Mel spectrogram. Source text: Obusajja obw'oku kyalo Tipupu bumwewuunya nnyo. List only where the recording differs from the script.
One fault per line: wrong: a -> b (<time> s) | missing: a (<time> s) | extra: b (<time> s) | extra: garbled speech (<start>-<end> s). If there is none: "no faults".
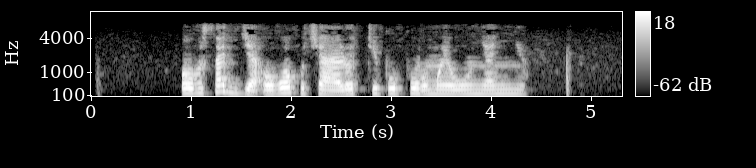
no faults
